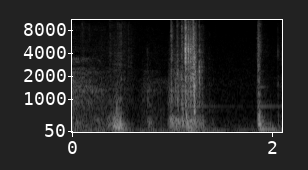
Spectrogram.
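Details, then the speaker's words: Porsche with a dead battery, on a jump pack, clutch in and out of gear: three sharp clicks and no crank, with no starter solenoid engagement. The clicking comes from a relay underneath, a power loss is suspected, and the positive starter cable is ordered. No-crank click. "oh, still doing the normal. No solenoid engagement, and that click. So, sounds like a relay of some kind."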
